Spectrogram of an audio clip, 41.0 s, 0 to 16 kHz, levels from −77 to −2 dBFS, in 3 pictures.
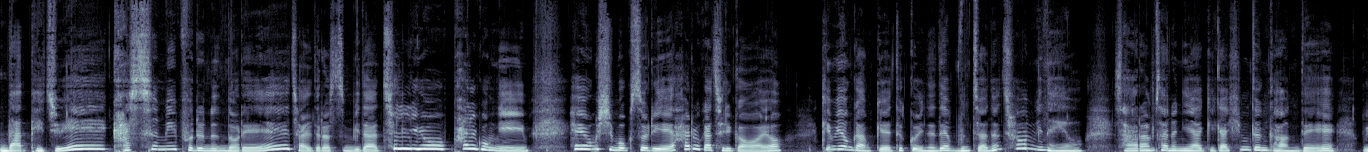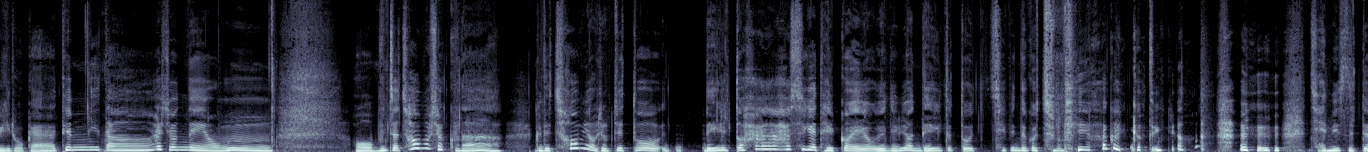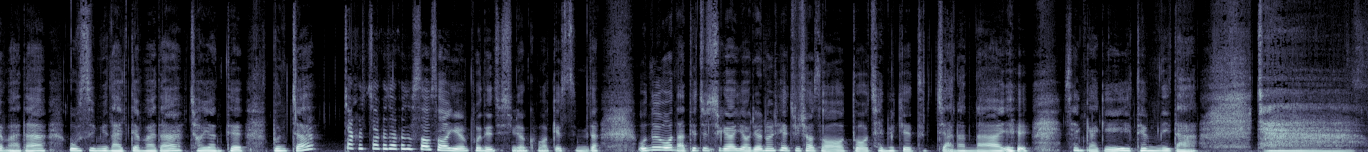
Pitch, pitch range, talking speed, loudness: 200 Hz, 175-250 Hz, 285 characters per minute, -17 LUFS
